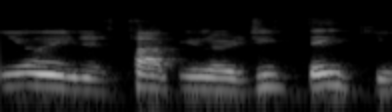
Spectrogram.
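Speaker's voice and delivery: mock under-breath mutter. Walking to the car, speaker recounts what he said: retelling muttered remark. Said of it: "under my breath".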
